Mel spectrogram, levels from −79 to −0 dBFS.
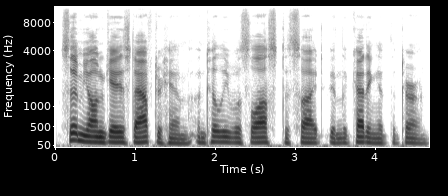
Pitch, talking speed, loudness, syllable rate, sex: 115 Hz, 205 wpm, -18 LUFS, 4.5 syllables/s, male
